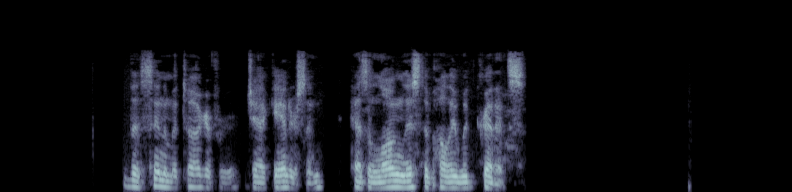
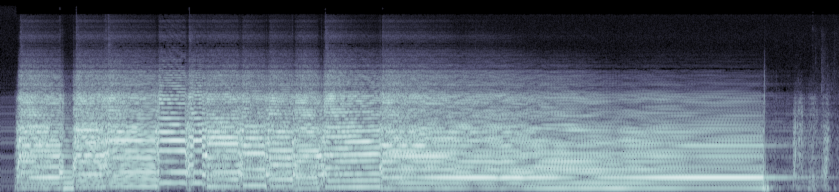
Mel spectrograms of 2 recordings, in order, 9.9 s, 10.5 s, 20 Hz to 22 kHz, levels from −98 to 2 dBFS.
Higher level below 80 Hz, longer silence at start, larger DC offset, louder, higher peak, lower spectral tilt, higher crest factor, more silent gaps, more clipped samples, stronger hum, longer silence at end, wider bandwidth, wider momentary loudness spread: second, -70 dBFS vs -52 dBFS; first, 1.55 s vs 0.2 s; neither; second, -28 LUFS vs -11 LUFS; second, -12 dBFS vs 0 dBFS; second, -5 dB/octave vs -6.5 dB/octave; first, 18 dB vs 12 dB; first, 3.01-3.05 s, 4.07-4.17 s, 4.27-4.36 s vs none; neither; neither; first, 3.35 s vs 0.1 s; second, 7.6 kHz vs 10.5 kHz; first, 12 LU vs 5 LU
